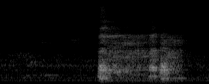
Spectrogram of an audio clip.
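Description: A person coughing: a sudden cough about a second in, in two quick bursts, over a quiet room background.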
